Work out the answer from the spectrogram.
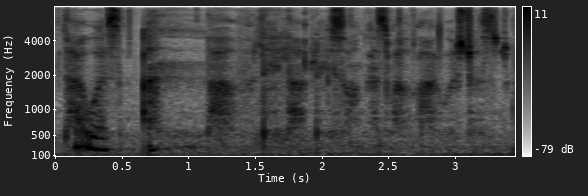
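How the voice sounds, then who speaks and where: Soft-whispering young woman, ASMR. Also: normal speed. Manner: soft whispering, gentle and reassuring. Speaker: ASMR creator. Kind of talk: ASMR roleplay. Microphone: close microphone.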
